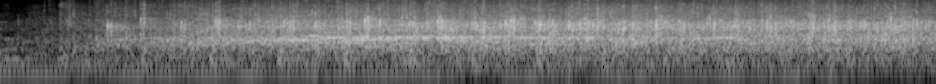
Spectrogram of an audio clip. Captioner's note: audience applauding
